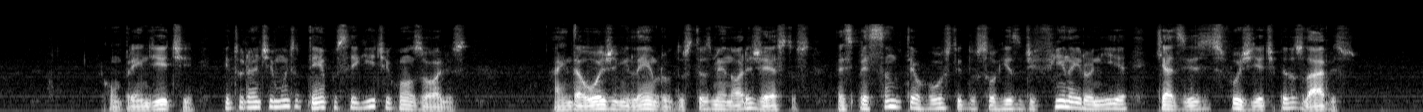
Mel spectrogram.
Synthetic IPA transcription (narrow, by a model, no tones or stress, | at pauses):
kʰõ̰mpɾiẽnd͡ʒit͡ʃɪ̰ː | d̪uɾɐ̃nt͡ʃɪmũj̃t̪ʊt̪ẽmpʊseɡit͡ʃɪkõʊzɔʎʊ̰s | a̰ĩnd̪ɐoʒɪmɪlẽmbɾʊd̪ʊst̪ewzmenɔɾɪzʒɛst̪ʊs | d̪ɐɪspɾesɐ̃w̃d̪ʊt̪ewɦost̪ʊɪd̪ʊsoɦizʊd͡ʒɪfĩnɐiɾoniɐkɪazvezɪsfoʒiɐt͡ʃɪ̥pelʊzlabjʊs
